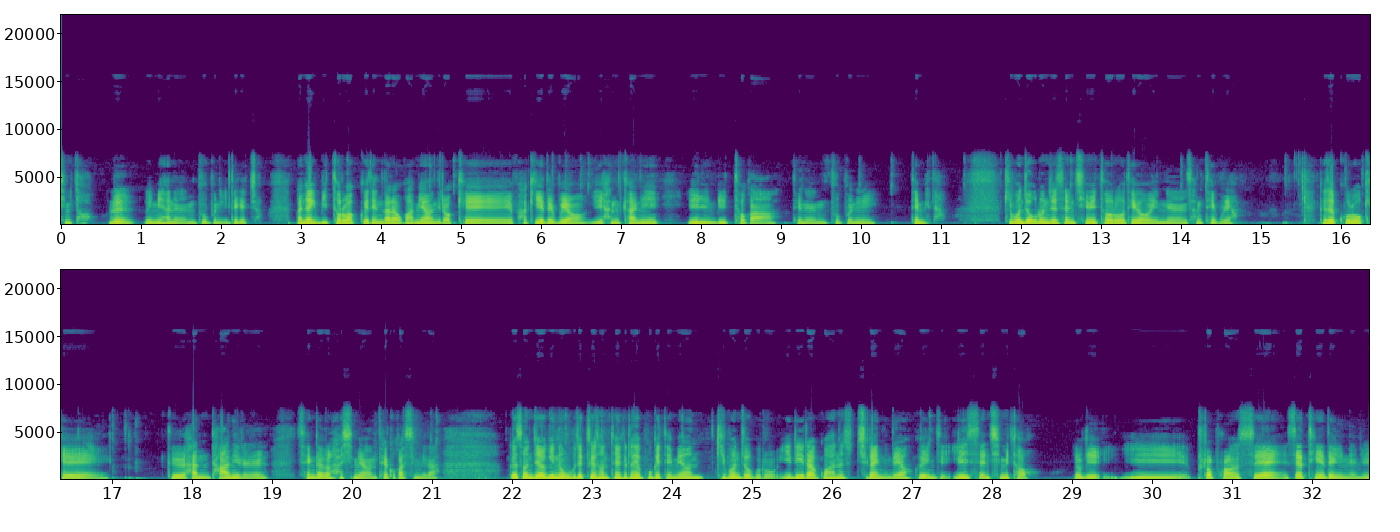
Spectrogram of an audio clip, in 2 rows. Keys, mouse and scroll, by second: 3.4 click, 4.5 click, 5.1-5.7 scroll down 1, 6.1 alt+middle click, 6.4 alt+click, 8.7 alt+click, 8.7 alt+middle click, 9.9-10.3 alt+drag, 10.1 alt+middle click, 11.2 alt+click, 12.4 alt+click, 12.4 alt+middle click, 13.9 alt+click, 14.6 alt+middle click, 15.7-16.0 alt+scroll up 1, 16.0 alt+middle click, 16.5-16.8 alt+scroll up 1, 16.9 alt+middle click, 19.4 alt+middle click, 19.4 click, 20.9 click, 21.2 alt+middle click, 21.9 click, 22.5 alt+click, 22.9 alt+right click, 23.2 w, 26.0 click, 26.1 alt+right click, 26.1 alt+middle click, 26.1 w, 27.0 alt+click, 27.6 alt+click, 31.7 alt+click, 31.7 alt+right click, 31.7 w.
